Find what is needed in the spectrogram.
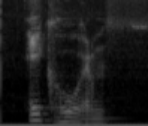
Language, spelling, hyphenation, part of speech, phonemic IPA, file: Dutch, eekhoorn, eek‧hoorn, noun, /ˈeːkˌɦoːr(ə)n/, Nl-eekhoorn.ogg
- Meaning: 1. squirrel 2. red squirrel (Sciurus vulgaris)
